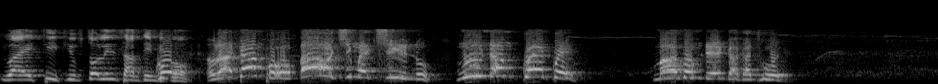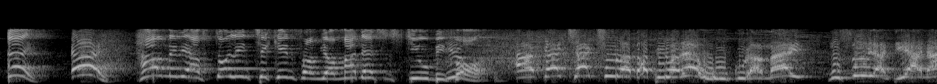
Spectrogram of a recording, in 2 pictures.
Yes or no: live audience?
yes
